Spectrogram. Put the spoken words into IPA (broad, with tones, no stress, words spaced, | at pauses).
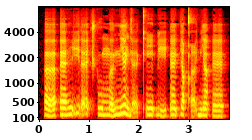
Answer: ɜ˧˩˧ʔɛ˧ ɦḭ˧˥˧ɾɛ̰˧˥˧t͡ʃʼu˧ mə˧˩˧ mʲɛ̃˧˥˧ɡɛ̰˧˩˧ kʼĩ˧ɓi˧˩˧ ʔɛ̃˧pʲə˧qʼḭ˧˩˧bʲã˧ ʔɛ̃˧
